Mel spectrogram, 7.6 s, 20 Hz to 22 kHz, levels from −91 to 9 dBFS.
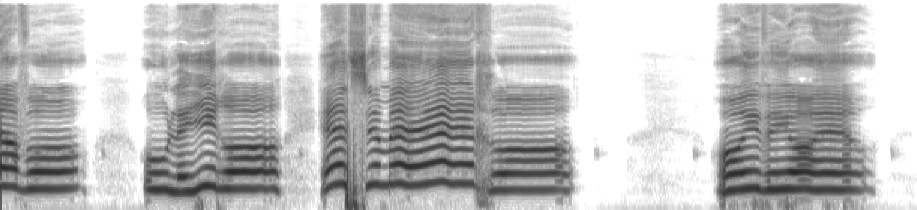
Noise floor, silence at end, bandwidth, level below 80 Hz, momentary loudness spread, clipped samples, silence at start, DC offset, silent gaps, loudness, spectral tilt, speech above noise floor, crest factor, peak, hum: -70 dBFS; 0.45 s; over 20 kHz; -44 dBFS; 10 LU; under 0.1%; 0 s; under 0.1%; none; -13 LUFS; -3 dB/octave; 57 dB; 14 dB; 0 dBFS; none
